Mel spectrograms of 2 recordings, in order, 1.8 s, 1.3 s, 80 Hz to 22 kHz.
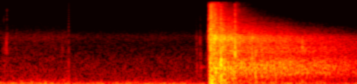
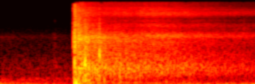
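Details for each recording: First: AEA Defender 2 air rifle firing on one barrel, after the second barrel had discharged its air without the trigger being pulled: a single sharp crack with a short airy tail fading over half a second, a clean normal shot at about 301–307 ft/s. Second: AEA Defender 2 airgun with two barrels loaded: one sharp crack with no trigger pull as the second cartridge fires on its own, firing nothing, then a fading rush of air as the reservoir fully empties; unintended discharge from double feed.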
